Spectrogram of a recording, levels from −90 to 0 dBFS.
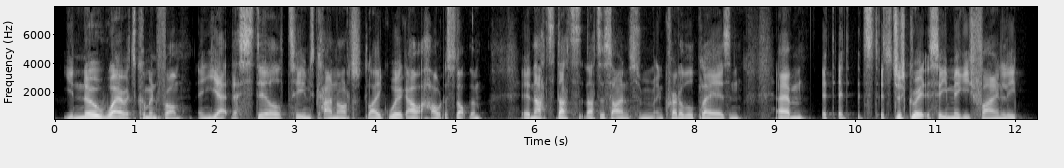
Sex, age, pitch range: male, 20-39, 90-105 Hz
